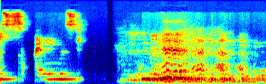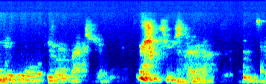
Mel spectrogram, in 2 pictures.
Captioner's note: audience laughing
